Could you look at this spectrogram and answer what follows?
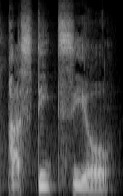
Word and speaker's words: pasticcio: I think I pronounced it wrong the first time, but it's pasticcio.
